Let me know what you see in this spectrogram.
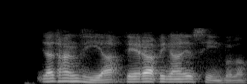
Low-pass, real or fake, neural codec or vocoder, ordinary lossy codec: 5.4 kHz; fake; codec, 16 kHz, 0.5 kbps, FunCodec, trained on LibriTTS, 25 frames a second; MP3, 32 kbps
